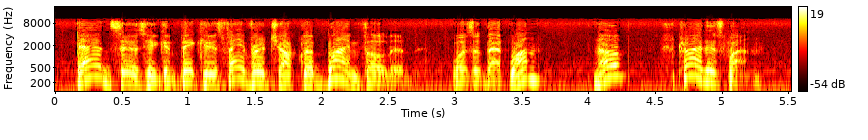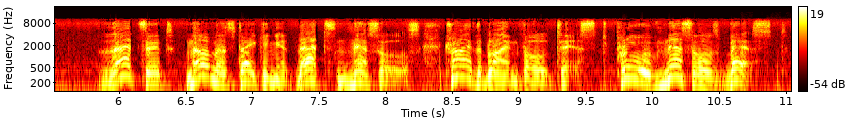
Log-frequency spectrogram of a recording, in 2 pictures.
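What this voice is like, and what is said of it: Transatlantic accent. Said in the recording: “talking in a transatlantic accent”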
